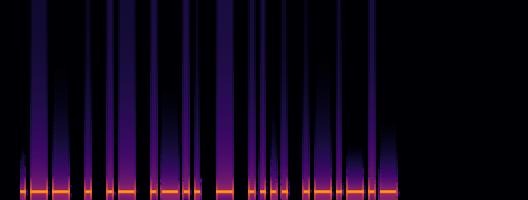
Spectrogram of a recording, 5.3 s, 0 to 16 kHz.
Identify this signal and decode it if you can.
Morse code, heard as a keyed tone, about 22 wpm, 700 Hz. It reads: WEALTH.
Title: Sentences from Top 1300 Words 22wpm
